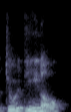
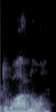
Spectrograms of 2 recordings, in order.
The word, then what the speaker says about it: duodenal: So, most of your ulcers are duodenal or duodenal, depending on pronunciation.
